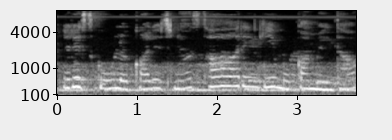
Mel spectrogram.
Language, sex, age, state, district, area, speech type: Dogri, female, 18-30, Jammu and Kashmir, Udhampur, rural, spontaneous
